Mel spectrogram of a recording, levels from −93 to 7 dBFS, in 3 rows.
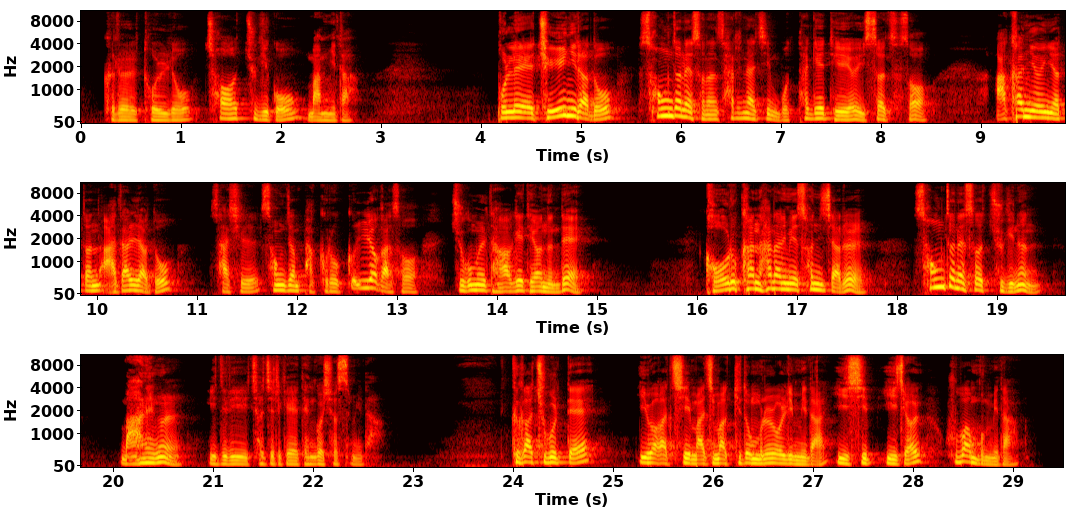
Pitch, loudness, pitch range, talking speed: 135 Hz, -27 LUFS, 110-155 Hz, 265 characters per minute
